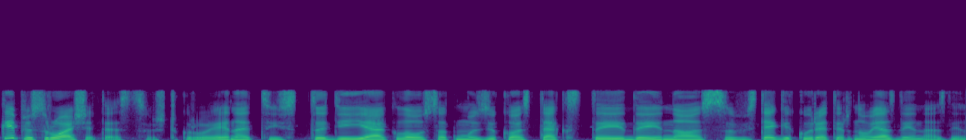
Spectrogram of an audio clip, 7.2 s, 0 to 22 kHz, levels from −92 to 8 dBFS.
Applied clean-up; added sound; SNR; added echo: none; none; none; none.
